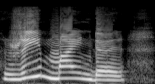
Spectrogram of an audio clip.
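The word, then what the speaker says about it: reminder: रिमाइंडर।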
